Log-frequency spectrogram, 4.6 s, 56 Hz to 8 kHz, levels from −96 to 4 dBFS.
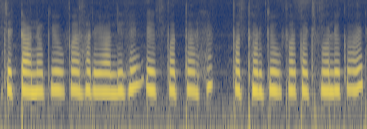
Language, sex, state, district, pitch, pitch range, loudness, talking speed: Hindi, female, Madhya Pradesh, Bhopal, 255 Hz, 250-260 Hz, -16 LUFS, 185 wpm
